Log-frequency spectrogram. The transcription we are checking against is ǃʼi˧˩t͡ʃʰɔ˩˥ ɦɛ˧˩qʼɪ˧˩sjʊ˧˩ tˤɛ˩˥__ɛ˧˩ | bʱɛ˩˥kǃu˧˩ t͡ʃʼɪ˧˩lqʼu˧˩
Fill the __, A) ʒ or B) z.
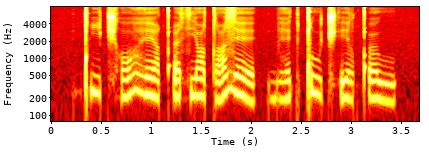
B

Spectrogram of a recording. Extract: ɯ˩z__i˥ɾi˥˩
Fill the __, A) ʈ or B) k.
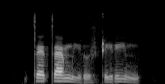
A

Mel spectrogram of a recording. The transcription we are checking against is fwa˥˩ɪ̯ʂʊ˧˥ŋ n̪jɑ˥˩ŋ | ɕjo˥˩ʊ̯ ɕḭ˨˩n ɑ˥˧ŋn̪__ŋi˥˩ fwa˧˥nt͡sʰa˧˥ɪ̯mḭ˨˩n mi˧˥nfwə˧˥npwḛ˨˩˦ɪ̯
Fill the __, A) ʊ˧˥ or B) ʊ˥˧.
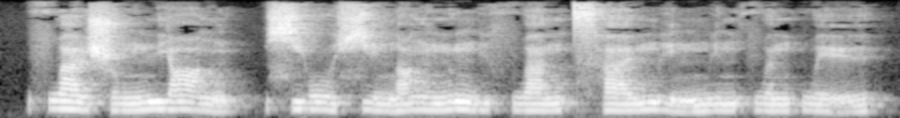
B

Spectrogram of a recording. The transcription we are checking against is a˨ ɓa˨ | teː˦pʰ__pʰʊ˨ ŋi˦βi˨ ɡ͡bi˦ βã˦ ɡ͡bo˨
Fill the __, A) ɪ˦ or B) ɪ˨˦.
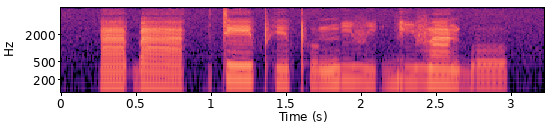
B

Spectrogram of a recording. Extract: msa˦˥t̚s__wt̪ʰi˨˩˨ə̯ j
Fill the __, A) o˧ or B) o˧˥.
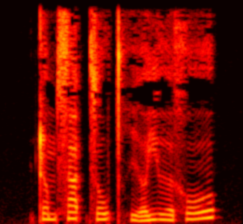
B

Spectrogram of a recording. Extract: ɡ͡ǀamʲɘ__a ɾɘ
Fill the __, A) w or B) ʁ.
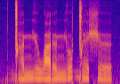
A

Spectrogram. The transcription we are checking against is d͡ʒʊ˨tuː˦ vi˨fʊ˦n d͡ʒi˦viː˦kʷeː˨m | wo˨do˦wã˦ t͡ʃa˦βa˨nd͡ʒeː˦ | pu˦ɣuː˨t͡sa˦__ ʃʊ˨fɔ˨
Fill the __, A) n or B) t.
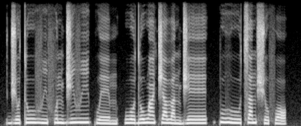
A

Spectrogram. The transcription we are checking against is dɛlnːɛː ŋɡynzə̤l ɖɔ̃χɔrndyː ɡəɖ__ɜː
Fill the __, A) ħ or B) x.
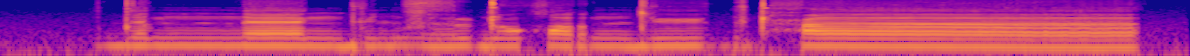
A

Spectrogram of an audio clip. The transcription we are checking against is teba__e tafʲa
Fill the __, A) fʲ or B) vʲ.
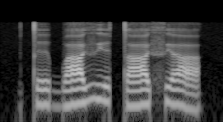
B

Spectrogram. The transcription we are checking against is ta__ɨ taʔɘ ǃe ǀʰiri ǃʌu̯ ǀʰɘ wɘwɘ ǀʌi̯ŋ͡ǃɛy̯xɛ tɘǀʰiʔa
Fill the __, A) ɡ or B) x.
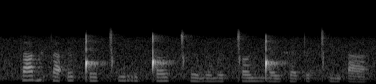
A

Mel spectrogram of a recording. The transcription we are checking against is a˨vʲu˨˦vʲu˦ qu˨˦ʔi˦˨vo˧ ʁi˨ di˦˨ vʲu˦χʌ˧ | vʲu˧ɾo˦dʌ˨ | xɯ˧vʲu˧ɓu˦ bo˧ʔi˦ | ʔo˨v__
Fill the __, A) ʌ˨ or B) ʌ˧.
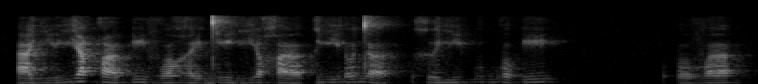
B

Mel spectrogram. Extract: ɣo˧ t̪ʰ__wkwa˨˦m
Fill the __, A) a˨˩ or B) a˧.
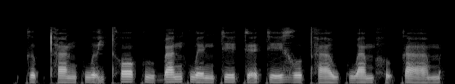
A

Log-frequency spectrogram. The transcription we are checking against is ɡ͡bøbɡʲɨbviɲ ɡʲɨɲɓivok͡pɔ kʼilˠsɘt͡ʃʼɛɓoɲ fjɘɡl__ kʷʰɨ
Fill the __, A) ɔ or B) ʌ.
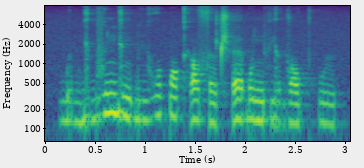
A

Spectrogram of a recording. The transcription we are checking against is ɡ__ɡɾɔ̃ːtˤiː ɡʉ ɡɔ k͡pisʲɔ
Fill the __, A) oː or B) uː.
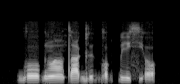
A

